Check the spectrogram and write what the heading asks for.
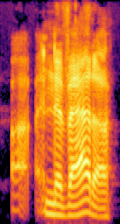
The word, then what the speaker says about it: Nevada: say you lived in Nevada you got it that's how they pronounce it right yes they say Nevada not Nevada you got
